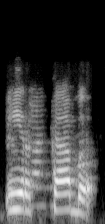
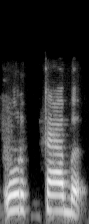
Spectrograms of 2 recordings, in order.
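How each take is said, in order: First: The word begins with an i vowel. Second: The word begins with a u vowel. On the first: The speaker calls it right. "Kenapa Hamzah wasolnya berharokat kasroh di sini?" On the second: The speaker calls it wrong. "bukan urkab"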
